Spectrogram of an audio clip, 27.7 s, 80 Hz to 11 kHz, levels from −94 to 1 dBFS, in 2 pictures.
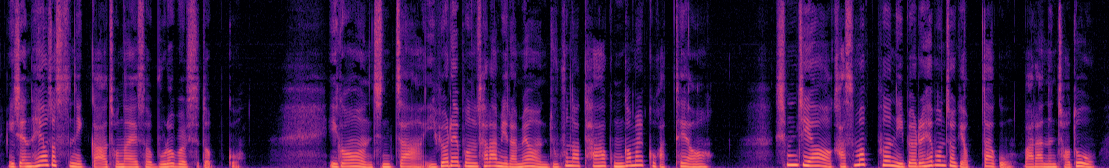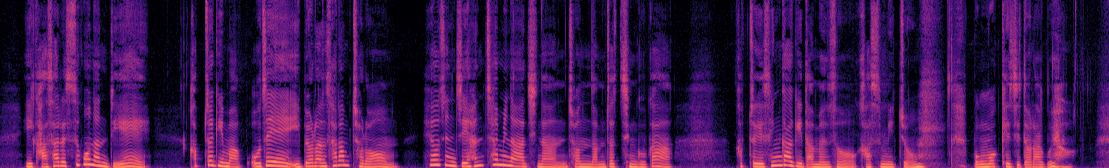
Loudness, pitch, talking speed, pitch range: -26 LUFS, 200 Hz, 270 characters per minute, 180-240 Hz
